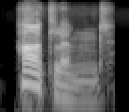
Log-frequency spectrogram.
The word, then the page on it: heartland: British English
